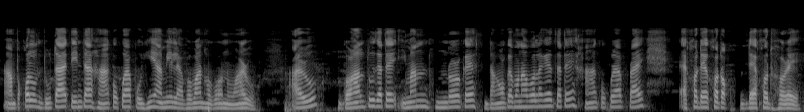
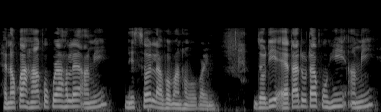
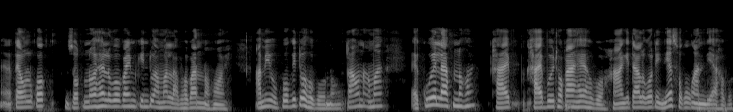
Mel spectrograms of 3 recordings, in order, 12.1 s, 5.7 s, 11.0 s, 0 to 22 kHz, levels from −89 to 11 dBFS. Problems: constant background noise, background conversations at intervals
